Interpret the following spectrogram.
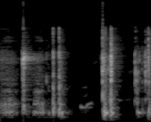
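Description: A few computer keyboard keystrokes, tapped one at a time with short gaps between them.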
